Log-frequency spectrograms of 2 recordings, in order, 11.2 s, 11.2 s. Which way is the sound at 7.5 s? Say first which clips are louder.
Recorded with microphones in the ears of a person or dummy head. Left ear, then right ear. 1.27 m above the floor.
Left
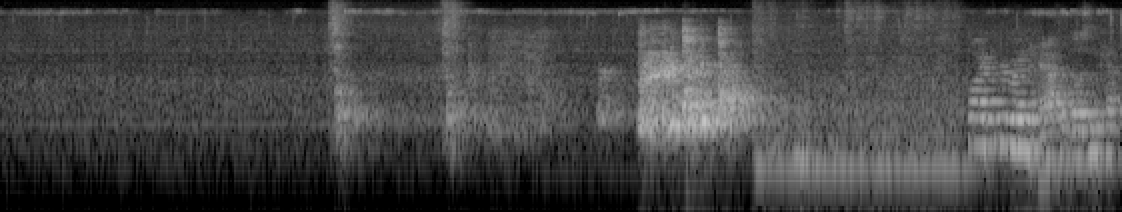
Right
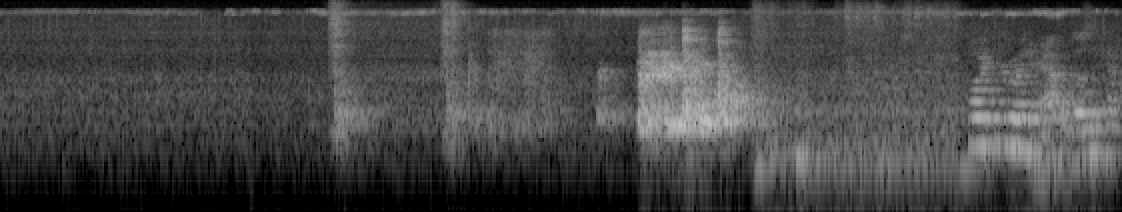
Even; 55° right (ahead or behind).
